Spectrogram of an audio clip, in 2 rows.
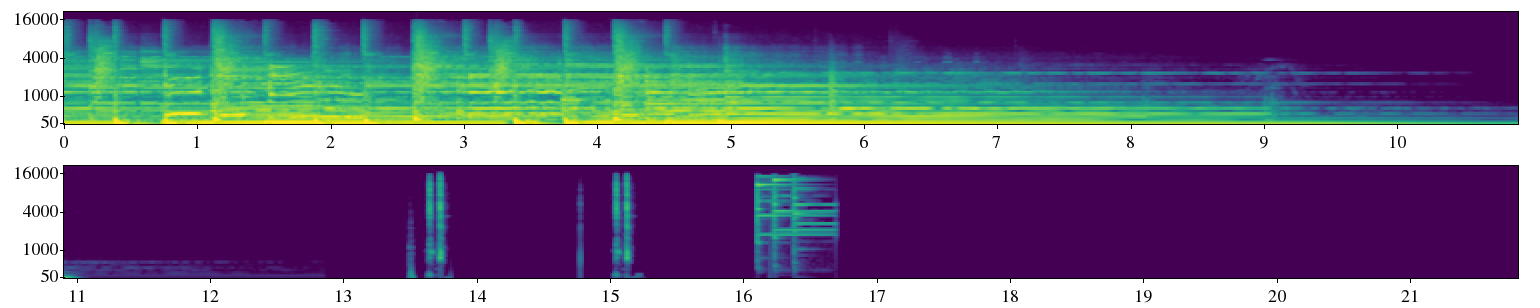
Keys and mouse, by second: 2.6 click, 4.3-8.1 drag, 10.6 Tab, 11.0 middle click, 11.6 middle click, 12.0 shift+middle click, 12.3 middle click, 12.8 shift+middle click, 13.1 middle click, 13.4 shift+middle click, 13.8 middle click, 15.3-21.8 middle drag.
